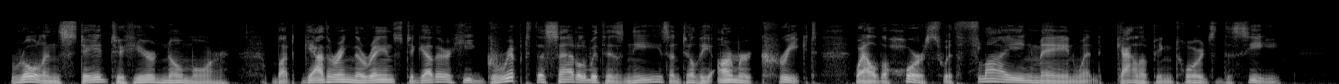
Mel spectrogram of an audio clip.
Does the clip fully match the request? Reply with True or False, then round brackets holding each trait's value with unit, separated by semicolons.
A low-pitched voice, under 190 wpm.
True (90 Hz; 150 wpm)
